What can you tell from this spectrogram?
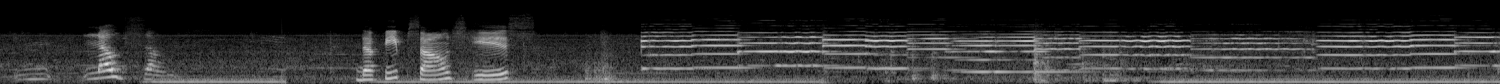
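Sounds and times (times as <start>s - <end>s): steady low hum: 0.4s - 8.7s, 11.4s - 15.0s
violin playing a melody: 6.4s - 15.0s.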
